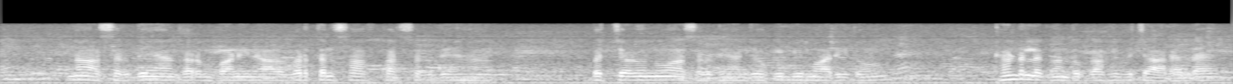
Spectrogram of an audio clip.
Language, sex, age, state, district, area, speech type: Punjabi, male, 30-45, Punjab, Gurdaspur, urban, spontaneous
